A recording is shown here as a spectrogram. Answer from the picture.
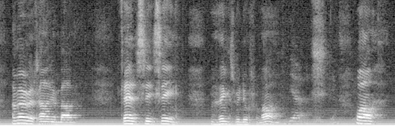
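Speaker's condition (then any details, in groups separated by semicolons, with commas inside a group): ALS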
